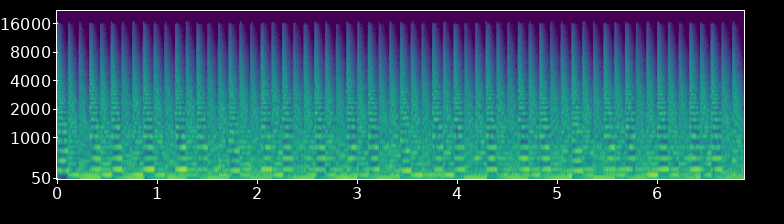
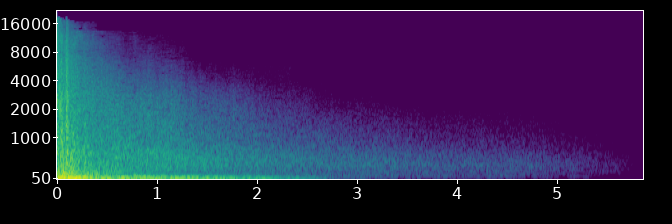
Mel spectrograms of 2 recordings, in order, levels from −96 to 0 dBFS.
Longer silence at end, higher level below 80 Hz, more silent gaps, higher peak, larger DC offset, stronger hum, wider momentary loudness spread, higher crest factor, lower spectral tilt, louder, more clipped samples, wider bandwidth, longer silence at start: second, 0 s vs 3.75 s; second, -28 dBFS vs -22 dBFS; neither; second, -6 dBFS vs 0 dBFS; neither; neither; second, 3 LU vs 26 LU; second, 14 dB vs 20 dB; about the same, -6 dB/octave vs -5.5 dB/octave; about the same, -22 LUFS vs -22 LUFS; neither; second, 13 kHz vs 16.5 kHz; about the same, 0 s vs 0 s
